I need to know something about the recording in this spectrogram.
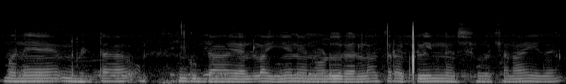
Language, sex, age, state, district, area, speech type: Kannada, male, 18-30, Karnataka, Mysore, rural, spontaneous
